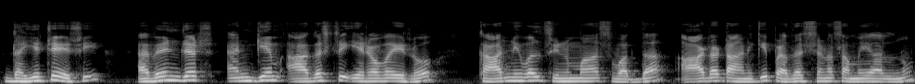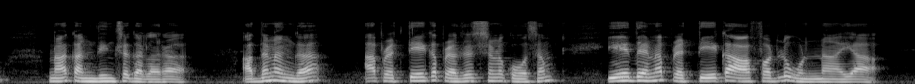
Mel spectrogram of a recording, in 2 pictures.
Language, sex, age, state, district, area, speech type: Telugu, male, 30-45, Telangana, Peddapalli, rural, read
